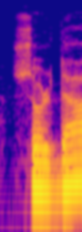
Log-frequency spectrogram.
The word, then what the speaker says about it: soldat: Je regarde, vous l'avez bien écrit, attention save the best, soldat avec un T final, on ne prononce pas le T, mais logiquement il devrait être là, d'accord?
